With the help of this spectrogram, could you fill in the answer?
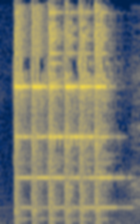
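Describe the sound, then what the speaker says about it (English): A small bell, like a bicycle bell, rings six times in quick even succession, bright and close, then its metallic tone fades. "My friend gave me a bell."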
